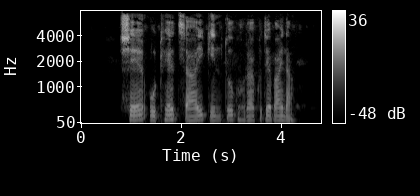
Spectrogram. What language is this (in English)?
Bangla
